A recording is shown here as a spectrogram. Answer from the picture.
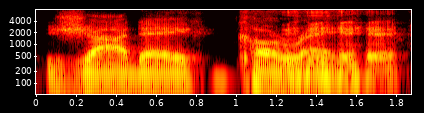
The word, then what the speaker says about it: Jade Carey: And also, just for your future reference, the name is pronounced Jade Carey.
